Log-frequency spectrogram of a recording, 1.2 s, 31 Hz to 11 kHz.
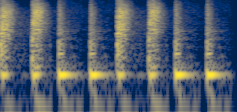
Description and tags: Fill 02 103bpm
Roots onedrop Jungle Reggae Rasta
Jungle, Rasta, Reggae, Roots, onedrop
